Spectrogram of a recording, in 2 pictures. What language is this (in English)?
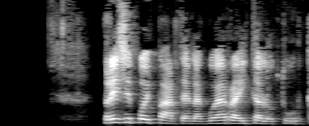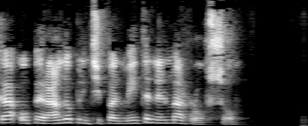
Italian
